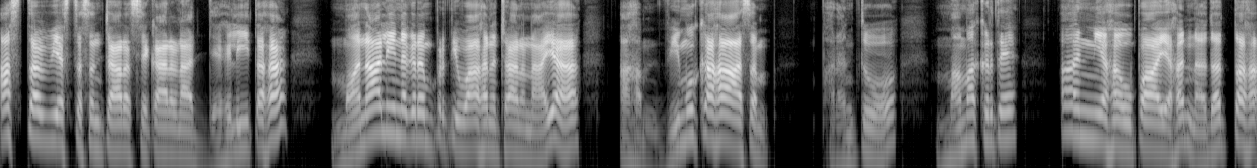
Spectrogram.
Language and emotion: Sanskrit, disgusted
